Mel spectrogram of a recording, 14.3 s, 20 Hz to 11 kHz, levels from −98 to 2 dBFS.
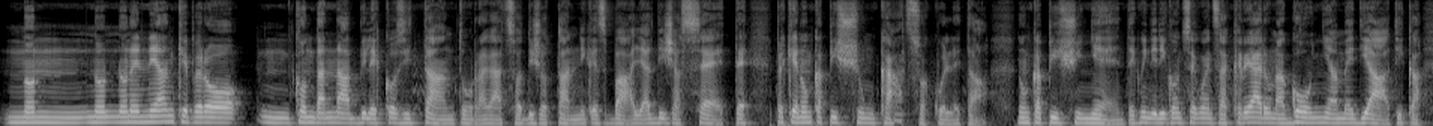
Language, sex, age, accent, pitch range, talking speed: Italian, male, 20-39, native, 105-125 Hz, 140 wpm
